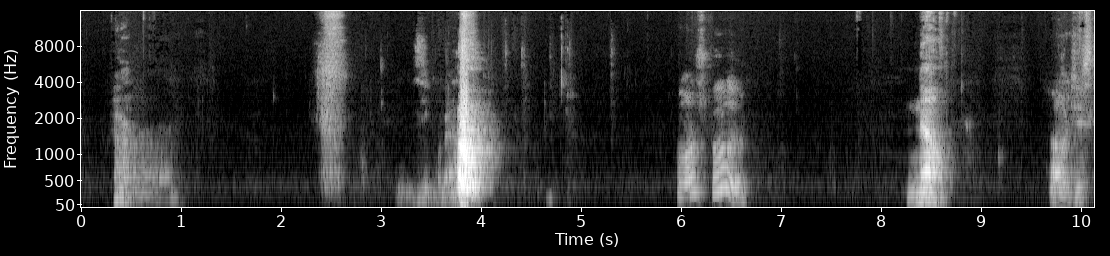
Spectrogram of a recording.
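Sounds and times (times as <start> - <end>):
puppy barking: 3.7 - 4.2
speech: 6.1 - 6.8, 8.3 - 8.7, 9.7 - 10.1.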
